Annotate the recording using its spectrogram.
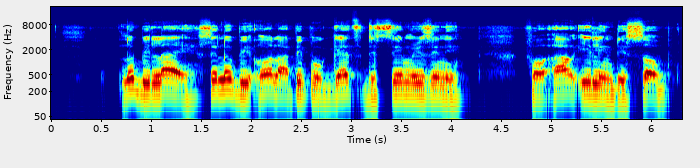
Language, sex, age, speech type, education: Nigerian Pidgin, male, 30-45, spontaneous, tertiary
